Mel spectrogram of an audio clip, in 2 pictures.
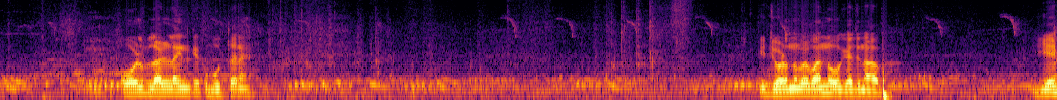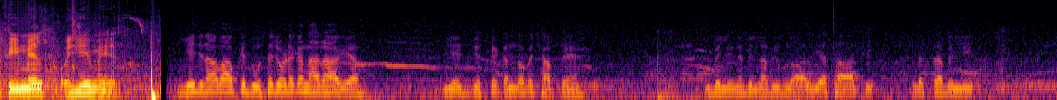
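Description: A pigeon coos in deep, throaty bursts close by.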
